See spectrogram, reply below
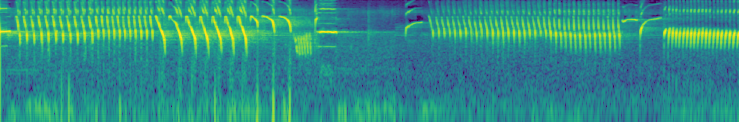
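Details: Canary master song with long rolls and added trickling water: fast descending trills and sweeping whistles, a short pause, then an even buzzy roll lasting about two seconds and a final lower, dense trill.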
